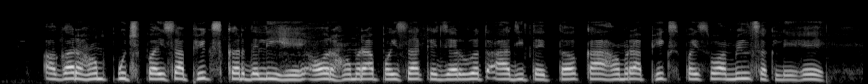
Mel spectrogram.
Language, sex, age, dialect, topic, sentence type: Magahi, male, 51-55, Central/Standard, banking, question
